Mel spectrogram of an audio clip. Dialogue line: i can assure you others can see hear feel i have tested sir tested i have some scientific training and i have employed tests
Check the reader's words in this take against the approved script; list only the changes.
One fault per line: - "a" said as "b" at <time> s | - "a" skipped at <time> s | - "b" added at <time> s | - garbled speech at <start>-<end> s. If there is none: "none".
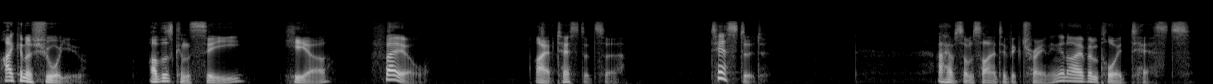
- "feel" said as "fail" at 3.7 s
